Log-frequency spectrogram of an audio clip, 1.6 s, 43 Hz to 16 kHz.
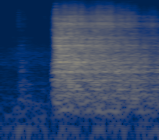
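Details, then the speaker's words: John Deere Scotts 20/48 lawn tractor, idler pulley removed during drive belt replacement and spun by hand: rough, gritty whir fading as it coasts, a flat, worn idler bearing; the seal looks removable, so the bearing may be serviceable. "That's a pretty bad flat idler."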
